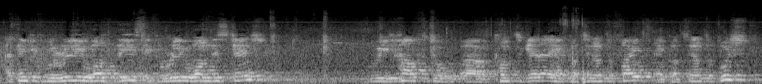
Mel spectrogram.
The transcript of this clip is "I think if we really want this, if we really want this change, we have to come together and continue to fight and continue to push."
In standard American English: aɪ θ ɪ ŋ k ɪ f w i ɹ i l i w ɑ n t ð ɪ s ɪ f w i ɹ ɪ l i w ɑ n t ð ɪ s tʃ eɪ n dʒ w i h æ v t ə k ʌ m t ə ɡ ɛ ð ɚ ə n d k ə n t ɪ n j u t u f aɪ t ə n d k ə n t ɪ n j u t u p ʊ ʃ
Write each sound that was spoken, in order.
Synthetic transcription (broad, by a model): aɪ θ ɪ ŋ k ɪ f w i ɹ i l i w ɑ n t ð ɪ s ɪ f w i ɹ ɪ l i w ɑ n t ð ɪ s tʃ eɪ n dʒ w i h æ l t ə k ʌ m t ə ɡ ɛ ð ɚ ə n k ə n t ɪ n j u t u f aɪ t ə n k ə n t ɪ n j u t u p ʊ ʃ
